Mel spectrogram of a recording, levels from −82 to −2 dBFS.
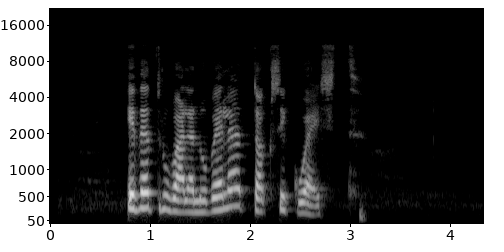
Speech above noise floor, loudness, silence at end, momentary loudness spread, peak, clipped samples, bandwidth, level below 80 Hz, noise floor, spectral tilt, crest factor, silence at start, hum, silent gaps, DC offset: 49 dB; -27 LUFS; 1.5 s; 14 LU; -6 dBFS; under 0.1%; 11.5 kHz; -82 dBFS; -76 dBFS; -4 dB/octave; 22 dB; 0.8 s; none; none; under 0.1%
